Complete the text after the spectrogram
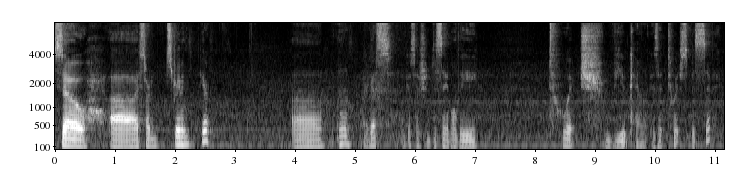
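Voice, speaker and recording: Slowly and with long, frequent pauses, a man speaks at a fairly low pitch in a dark, mellow tone. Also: ordinary pitch variation, big swings in loudness. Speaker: streamer. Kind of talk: casual live stream chat. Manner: casual, hesitant with fillers.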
